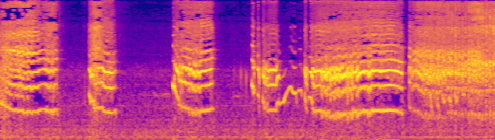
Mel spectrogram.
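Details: Otter uttering short, sharp squeaks that rise then fall, followed by a longer whining squeal holding a high, steady pitch, with quiet pauses between calls.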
